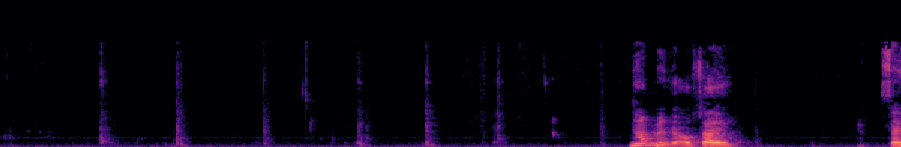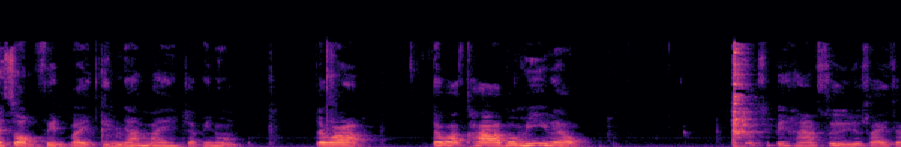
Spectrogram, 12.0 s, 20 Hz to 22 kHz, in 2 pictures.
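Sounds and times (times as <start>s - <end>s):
mouth clicks of chewing: 0.0s - 4.2s.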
